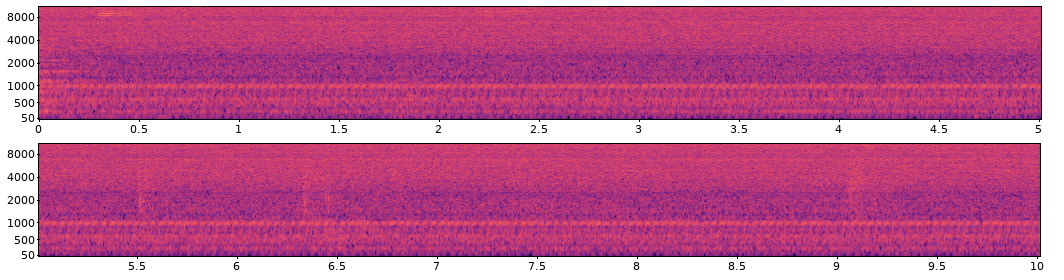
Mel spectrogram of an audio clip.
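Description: Hushed theatre room tone after an a cappella choir stops at the very start: a low, steady hum with two held tones and faint hiss, broken by a few faint clicks.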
